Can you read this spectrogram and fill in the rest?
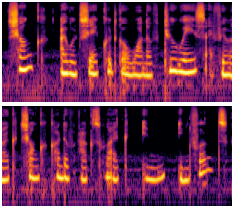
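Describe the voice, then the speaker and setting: Woman, soft and whispery, fairly high pitch, creaky edges, hesitant musing, ASMR game commentary, music behind. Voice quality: soft, breathy, often whispered. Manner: hesitant, musing, pausing often to think. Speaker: streamer, virtual YouTuber host. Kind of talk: ASMR lore commentary on a horror video game.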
